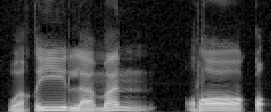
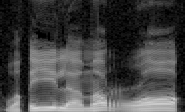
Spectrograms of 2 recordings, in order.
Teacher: Harus disaktah sehingga ya dibaca izhar, jelas nunnya.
